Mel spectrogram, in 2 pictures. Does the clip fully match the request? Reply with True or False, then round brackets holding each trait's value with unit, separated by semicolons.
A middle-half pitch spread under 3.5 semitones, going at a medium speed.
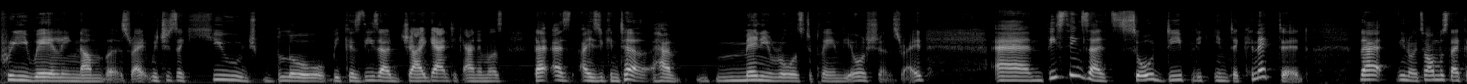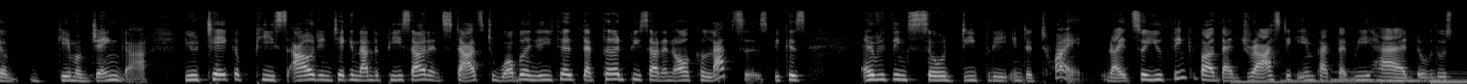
False (4.3 semitones; 185 wpm)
